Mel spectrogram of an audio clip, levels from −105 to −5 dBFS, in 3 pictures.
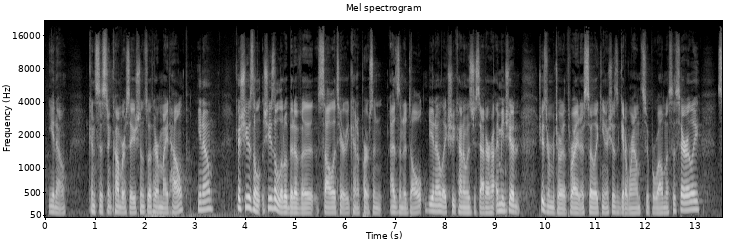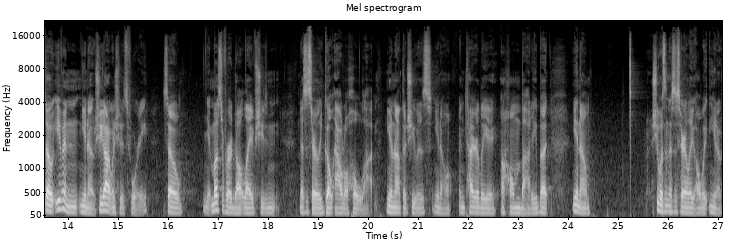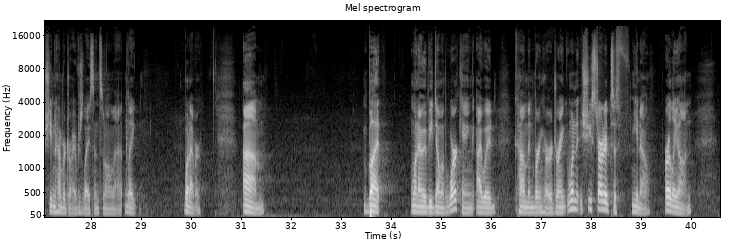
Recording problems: none

